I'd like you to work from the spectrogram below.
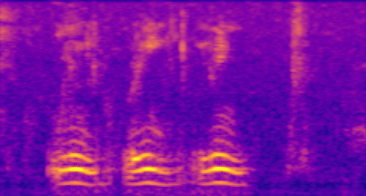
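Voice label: "ring", spoken word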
